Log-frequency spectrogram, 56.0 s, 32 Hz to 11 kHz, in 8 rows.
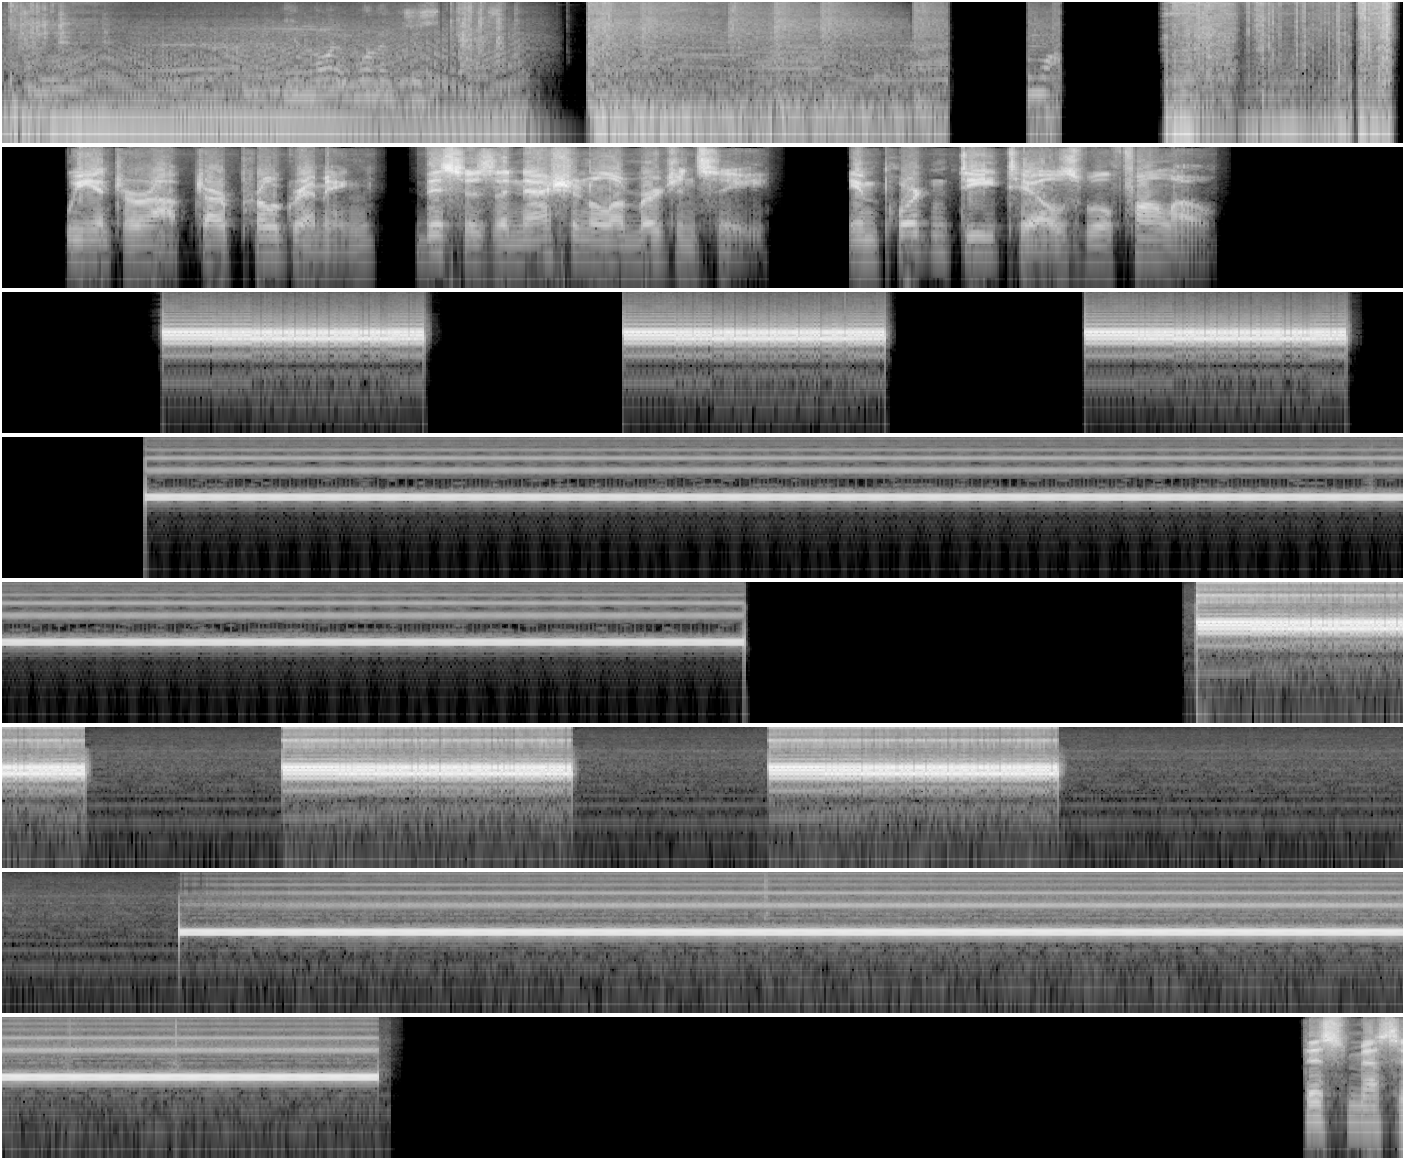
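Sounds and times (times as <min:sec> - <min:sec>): harsh data bursts: 0:36.4 - 0:37.9, 0:38.9 - 0:40.4.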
